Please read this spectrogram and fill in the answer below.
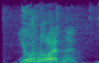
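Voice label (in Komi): "юрнуӧдны" Komi, male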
